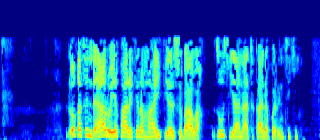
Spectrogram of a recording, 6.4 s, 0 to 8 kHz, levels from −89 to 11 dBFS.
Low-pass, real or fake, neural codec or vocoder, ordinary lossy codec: 7.2 kHz; real; none; MP3, 24 kbps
